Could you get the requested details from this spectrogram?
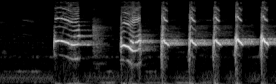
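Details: Sibuntung bird singing actively: a loud wavering whistle and a sharp dropping note, followed by six strong ringing chips repeated about every quarter second over a faint low hum.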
